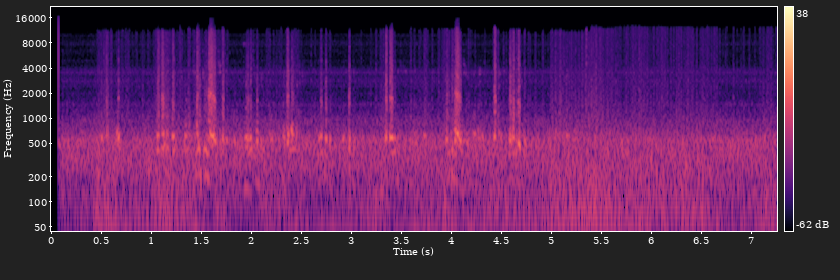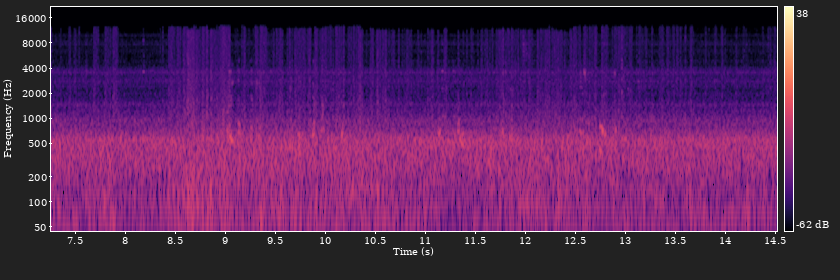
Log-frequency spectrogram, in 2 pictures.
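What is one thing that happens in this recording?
Gravel and small stones crackle and ping under the tyres.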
